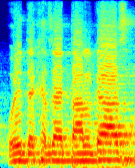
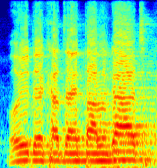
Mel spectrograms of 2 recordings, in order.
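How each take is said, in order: The two takes are said the same way.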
